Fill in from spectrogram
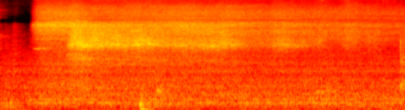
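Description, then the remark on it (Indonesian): A voice sounds the letter S as one long, steady hissing "sss", bright and breathy, sustained for several seconds with only slight fading toward the end. No words are spoken. “Coba bunyiin huruf S.”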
